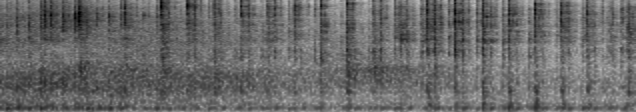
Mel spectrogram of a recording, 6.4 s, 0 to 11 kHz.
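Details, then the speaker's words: 2003 Harley-Davidson Road King 100th Anniversary with new headers, fishtail exhaust, Andrews 26A cam and ThunderMax on a road test: deep, loping V-twin beat with a steady low thump, no knocks or rattles; runs smooth and healthy. "I'll let off at high speeds, let it growl down, let you hear what the thing sounds like with the fishtails."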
